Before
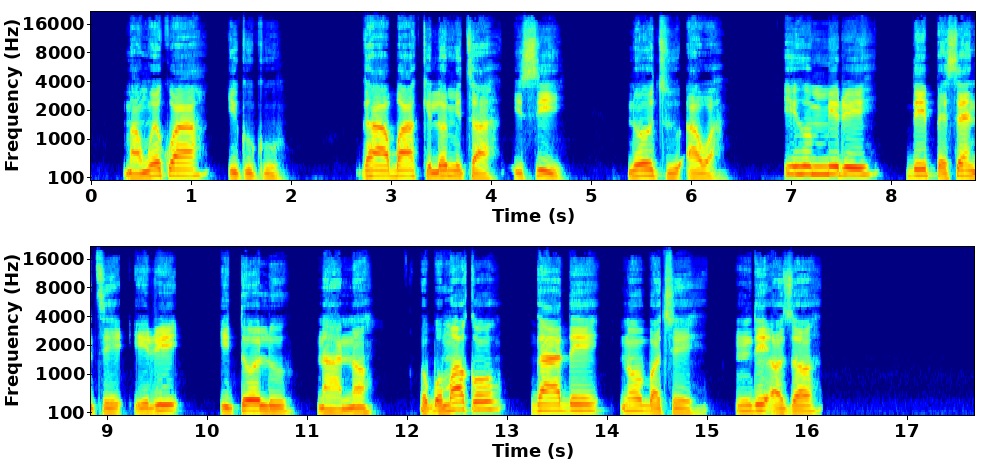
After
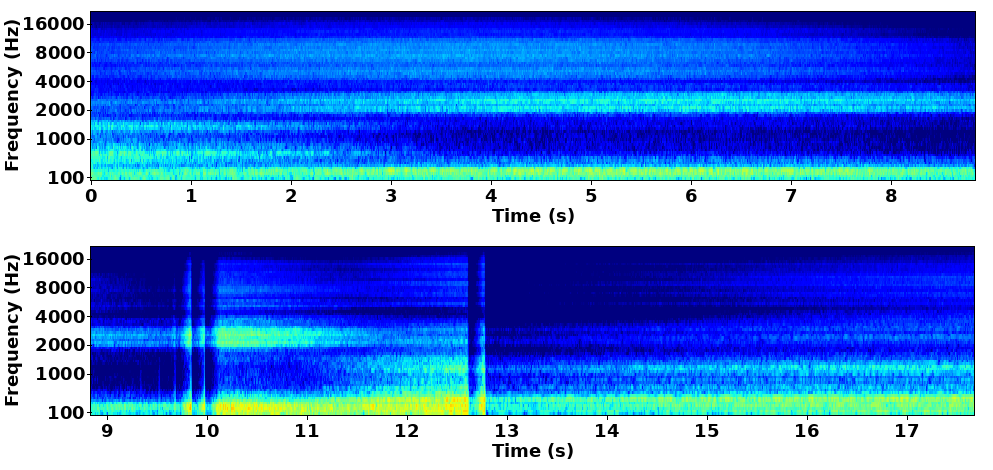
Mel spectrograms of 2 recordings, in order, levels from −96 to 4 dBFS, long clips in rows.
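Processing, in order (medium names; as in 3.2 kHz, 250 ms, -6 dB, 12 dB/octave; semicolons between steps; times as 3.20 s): Paulstretch 12×, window 1.00 s, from 4.08 s; inverted gate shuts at -23 dBFS, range -28 dB; trim +5.5 dB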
